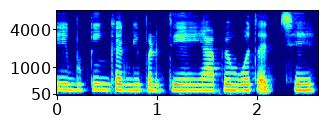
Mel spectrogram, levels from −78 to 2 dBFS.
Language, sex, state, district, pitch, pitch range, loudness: Hindi, female, Maharashtra, Nagpur, 200 Hz, 195-210 Hz, -23 LUFS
